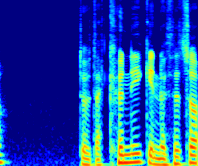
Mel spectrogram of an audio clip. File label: "cynnig", welsh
